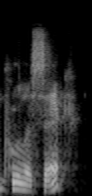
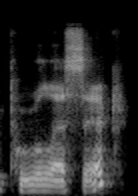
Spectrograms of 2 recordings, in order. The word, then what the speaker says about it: Pulisic: It is Christian Pulisic. I even on the back, I kind of wrote it phonetically to help you. Pulisic. All right. Pulisic. I'm going to give Chris 5 points. Somehow, Chris, it's the first time he's pronounced it right all season.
